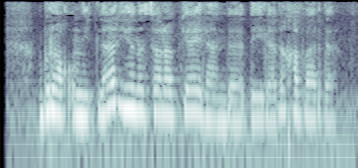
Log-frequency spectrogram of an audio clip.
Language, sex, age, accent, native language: Uzbek, female, 18-24, Toshkent shahri, Uzbek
